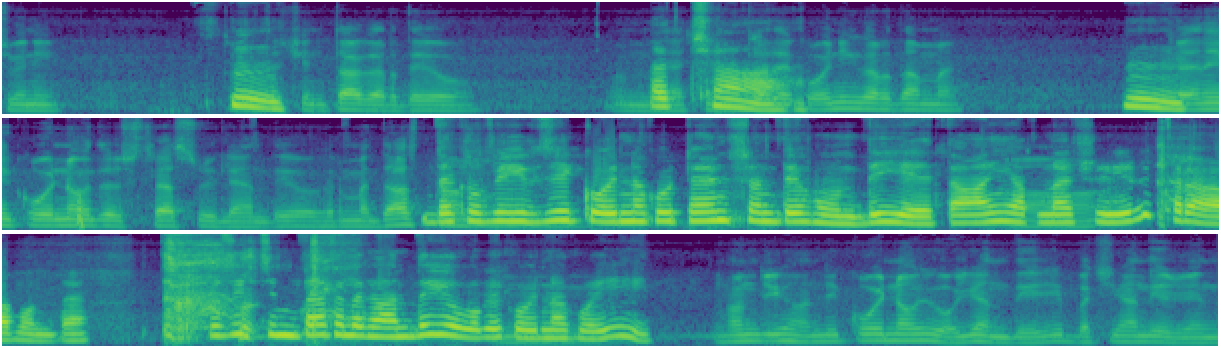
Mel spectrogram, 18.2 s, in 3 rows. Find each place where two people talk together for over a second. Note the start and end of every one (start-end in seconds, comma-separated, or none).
none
